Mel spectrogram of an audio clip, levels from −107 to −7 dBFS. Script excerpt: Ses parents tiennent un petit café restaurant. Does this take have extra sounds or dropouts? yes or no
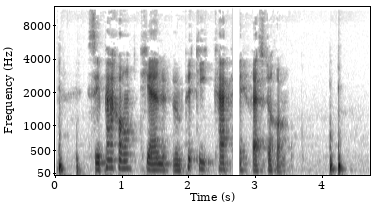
yes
